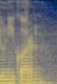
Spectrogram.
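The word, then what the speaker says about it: unicorn: Dash ইউনিকর্ন, এ ইউনিকর্ন, যেহেতু your মতো উচ্চারণ হচ্ছে।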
